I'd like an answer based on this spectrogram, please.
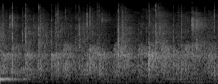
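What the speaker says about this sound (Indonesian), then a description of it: "Kepada Pak Moko kami berikan tepuk tangan" An audience at a CEO awards event applauds to welcome a speaker, a short burst of dense, fairly loud clapping that stays steady throughout.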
